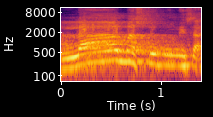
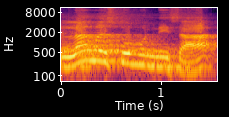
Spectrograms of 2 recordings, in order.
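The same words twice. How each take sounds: First: The first vowel is drawn out long. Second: The first vowel is kept short. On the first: Only marital relations break the ablution. "dengan panjang lanya" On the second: Even accidental touching breaks the ablution. "dibaca pendek"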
